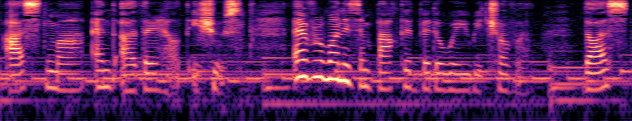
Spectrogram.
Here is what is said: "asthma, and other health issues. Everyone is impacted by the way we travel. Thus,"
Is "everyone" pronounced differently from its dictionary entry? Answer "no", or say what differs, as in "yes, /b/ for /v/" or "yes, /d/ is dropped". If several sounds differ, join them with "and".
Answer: no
